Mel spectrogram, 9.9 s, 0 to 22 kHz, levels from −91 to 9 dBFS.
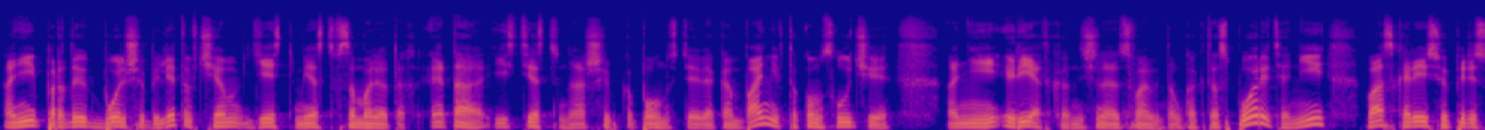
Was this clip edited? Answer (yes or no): no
